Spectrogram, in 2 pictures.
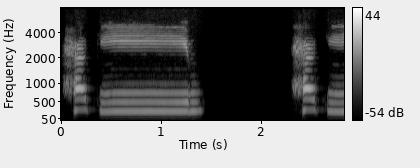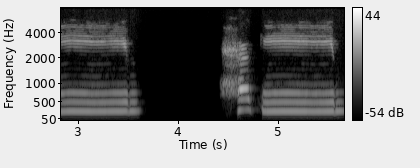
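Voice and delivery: हकीम drawn out very slowly, ending on a silent म; slow chanted हकीम, stopped on the म; stilled meem. Shown as a demonstration. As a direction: recite हकीम slowly with no vowel after म. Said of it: "मीम को साकीन बना के रुकूंगी".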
